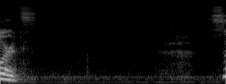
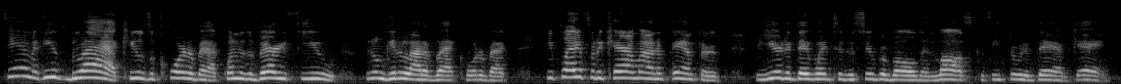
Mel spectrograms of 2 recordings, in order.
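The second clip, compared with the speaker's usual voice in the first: normal talking voice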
